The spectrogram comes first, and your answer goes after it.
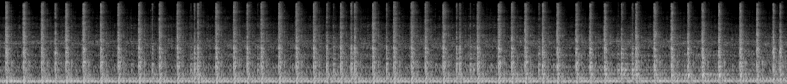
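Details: Voskhod 3 motorcycle two-stroke engine after a major overhaul: fast even popping, steady firing with no knocks, misses or rattles; running healthy.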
